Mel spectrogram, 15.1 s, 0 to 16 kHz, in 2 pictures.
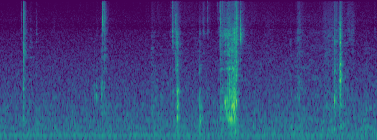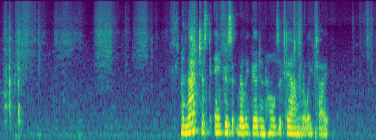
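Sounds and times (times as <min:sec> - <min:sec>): cardstock rustle: 0:07.6 - 0:11.6, 0:13.1 - 0:13.9, 0:14.6 - 0:15.0.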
